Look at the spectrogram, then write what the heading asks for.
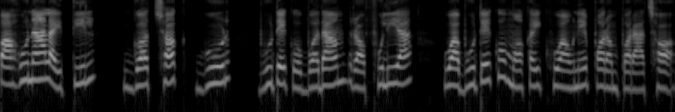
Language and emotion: Nepali, neutral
